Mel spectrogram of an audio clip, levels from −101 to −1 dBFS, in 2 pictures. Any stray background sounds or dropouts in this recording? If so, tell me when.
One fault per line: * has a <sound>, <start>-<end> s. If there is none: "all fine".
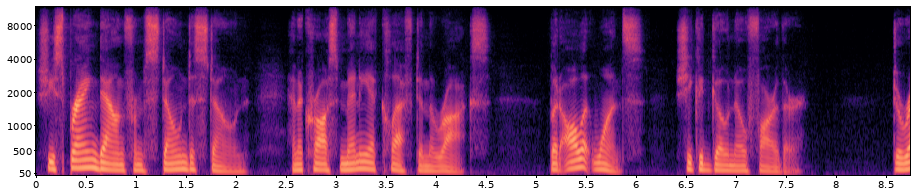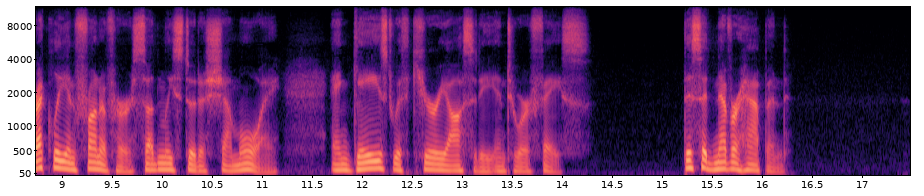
all fine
